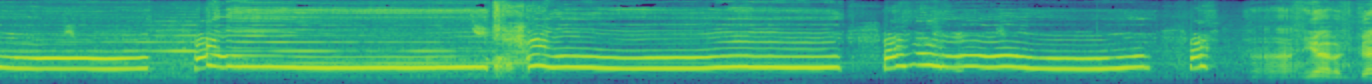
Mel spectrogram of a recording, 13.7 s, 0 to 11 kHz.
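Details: Purebred Alaskan Malamute howling around 2013: a series of sustained harmonic howls, each starting with a rising yip-like onset and holding a steady pitch, several phrases in succession, ending with wavering broken calls.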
